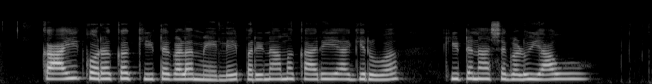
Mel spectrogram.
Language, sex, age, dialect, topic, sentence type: Kannada, female, 18-24, Mysore Kannada, agriculture, question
